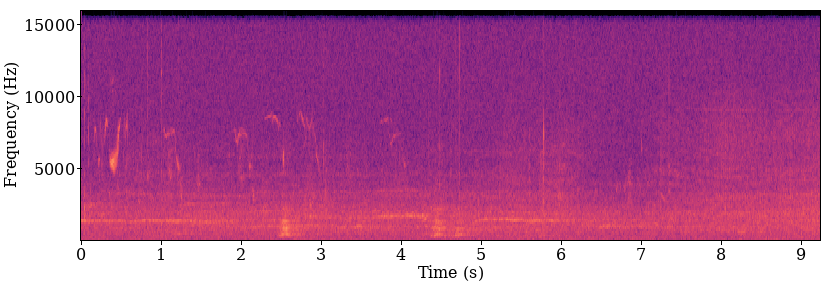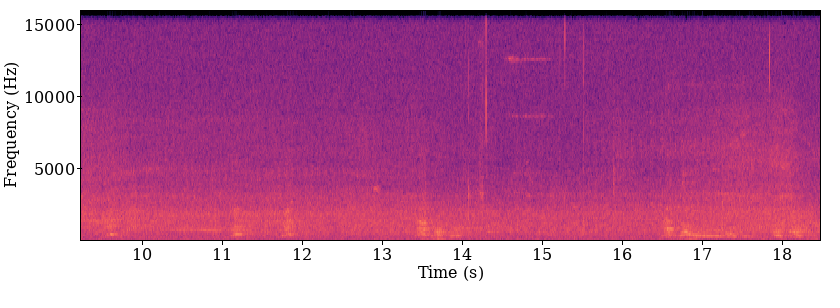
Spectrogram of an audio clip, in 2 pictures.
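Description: Distant city hum, mostly traffic, rising from the streets below, with a dog barking now and then. The barks are loudest and run into a short series near the end.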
